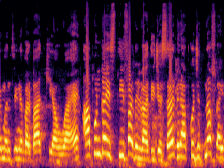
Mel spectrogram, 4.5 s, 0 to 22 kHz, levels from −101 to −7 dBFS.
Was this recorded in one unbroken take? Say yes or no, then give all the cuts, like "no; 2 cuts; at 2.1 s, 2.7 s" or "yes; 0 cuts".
no; 2 cuts; at 1.6 s, 3.5 s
